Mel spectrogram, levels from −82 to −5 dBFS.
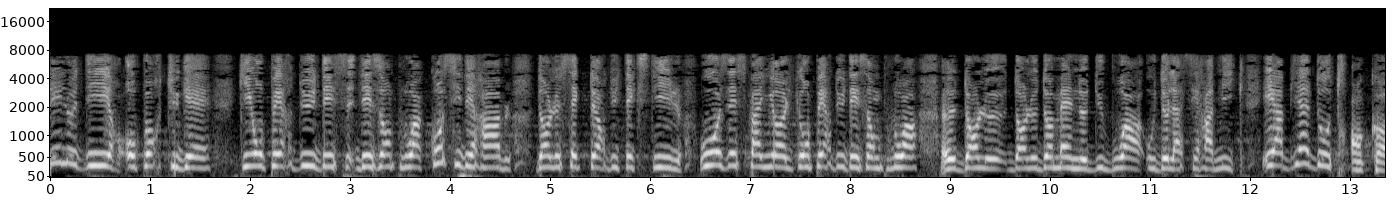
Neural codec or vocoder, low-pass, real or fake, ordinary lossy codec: none; 7.2 kHz; real; none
